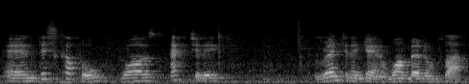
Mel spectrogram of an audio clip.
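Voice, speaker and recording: A man with a Bulgarian accent presents to a live audience in a slightly high voice, lively and full of direct questions. He is picked up from a distance, so the sound is boomy and reverberant. The recording is a little dull and carries a faint hiss. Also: moderate pace. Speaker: seminar presenter. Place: meeting room with an audience. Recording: echoey room, distant mic, muffled, faint hiss.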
